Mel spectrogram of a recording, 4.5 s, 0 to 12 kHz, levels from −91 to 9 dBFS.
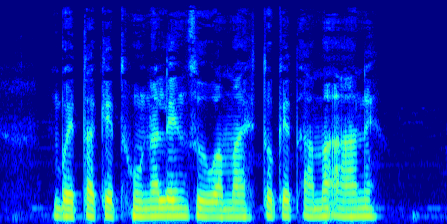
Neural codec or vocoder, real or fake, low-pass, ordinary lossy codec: none; real; 10.8 kHz; AAC, 48 kbps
